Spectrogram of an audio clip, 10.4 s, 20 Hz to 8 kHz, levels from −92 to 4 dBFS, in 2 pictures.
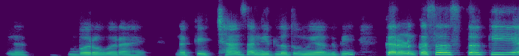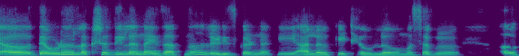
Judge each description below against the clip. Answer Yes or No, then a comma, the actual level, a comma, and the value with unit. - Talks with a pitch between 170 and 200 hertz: Yes, medium, 185 Hz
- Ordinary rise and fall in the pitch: Yes, average, 3.1 semitones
